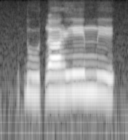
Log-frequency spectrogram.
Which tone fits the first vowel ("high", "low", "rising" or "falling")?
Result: low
